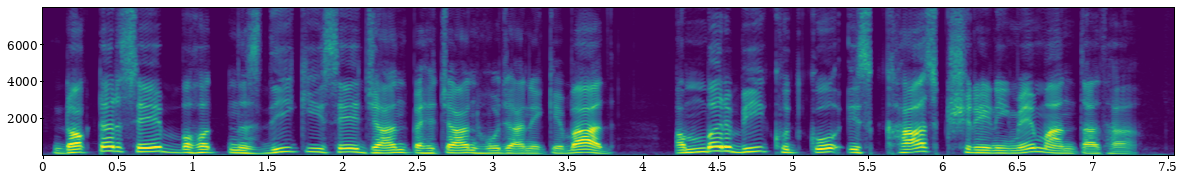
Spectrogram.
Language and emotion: Hindi, neutral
